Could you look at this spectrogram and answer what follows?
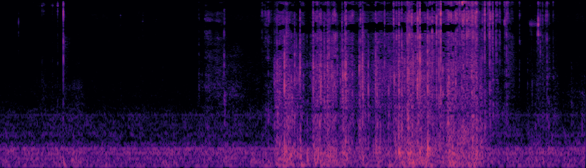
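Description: A bag crinkling and rustling as it is handled and opened, for about two seconds in the second half, with a few light clicks before it.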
